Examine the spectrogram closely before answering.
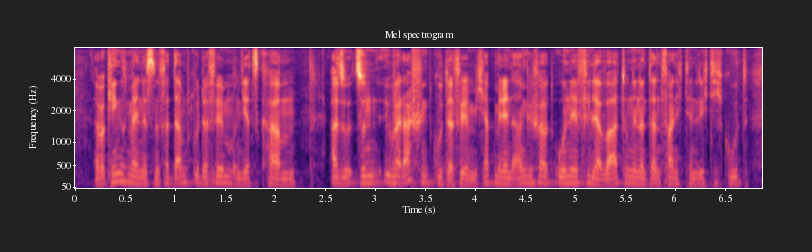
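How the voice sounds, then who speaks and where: A man speaks at a very fast pace and medium pitch. His intonation is fairly even and his loudness very even. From Bavaria, Ingolstadt. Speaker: podcast co-host and photographer. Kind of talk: casual chat.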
